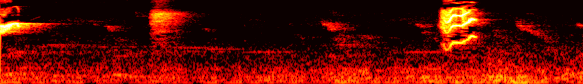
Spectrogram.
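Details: Female double-collared seedeater calling: a sharp high chip, a short buzzy note, then a loud twisting high chirp, separated by pauses.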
